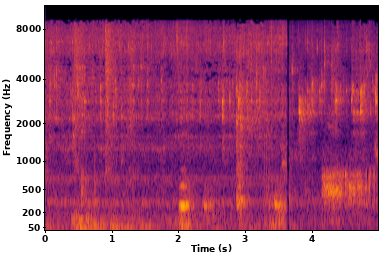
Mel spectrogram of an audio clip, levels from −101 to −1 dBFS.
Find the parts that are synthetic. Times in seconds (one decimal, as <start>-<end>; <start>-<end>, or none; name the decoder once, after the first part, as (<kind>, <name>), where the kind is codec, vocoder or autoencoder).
1.7-2.4 (vocoder, WaveNeXt); 3.3-4.2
